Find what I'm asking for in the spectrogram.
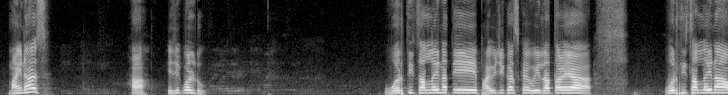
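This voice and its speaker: A man teaching physics to a class, coaxing his students to answer louder and quizzing them step by step. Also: high voice, no echo. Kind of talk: classroom lecture.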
